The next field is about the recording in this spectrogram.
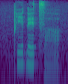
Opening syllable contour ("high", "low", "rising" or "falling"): high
